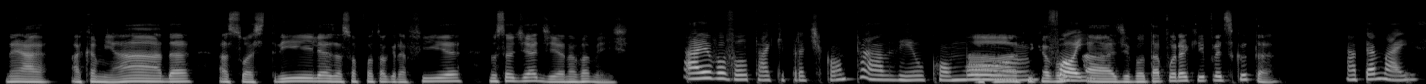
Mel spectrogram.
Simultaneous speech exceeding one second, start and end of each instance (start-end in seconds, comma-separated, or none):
9.7-11.0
